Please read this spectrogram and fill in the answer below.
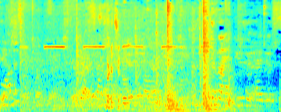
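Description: Cable car cabin's electronic warning signal: a series of short, high, steady beeps repeating roughly twice a second, typical of the doors closing before departure, with a couple of sharp knocks near the end. Passengers chatter underneath.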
